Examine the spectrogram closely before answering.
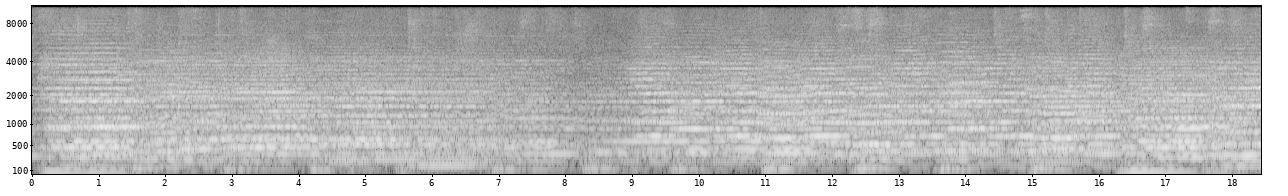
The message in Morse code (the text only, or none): none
